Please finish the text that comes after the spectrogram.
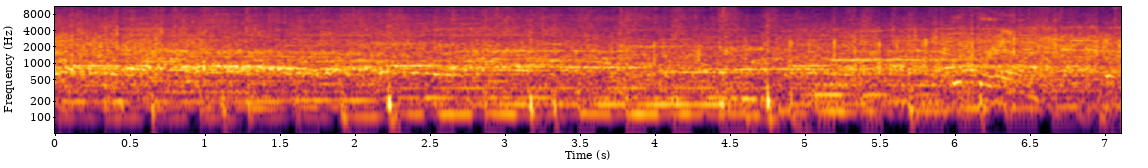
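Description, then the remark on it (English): A large crowd at the 2005 NFL Draft cheers and applauds as the Green Bay Packers select quarterback Aaron Rodgers of California with the 24th pick, a steady, dense roar holding for several seconds, with clapping and scattered shouts blended into the loud, continuous noise. “Oh, he won a lot of people in this crowd.”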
